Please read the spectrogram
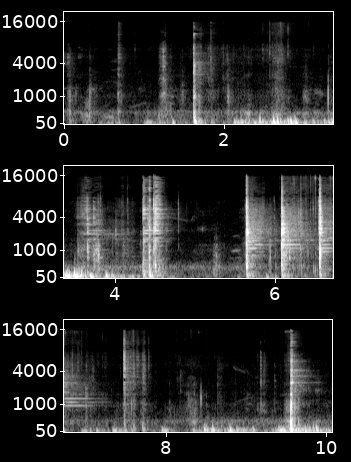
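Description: Pickaxe striking stony soil: a series of sharp metal-on-stone strikes, some ringing briefly, with scraping of dirt and gravel between them. Three strikes come close together about six seconds in, and another near the end.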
